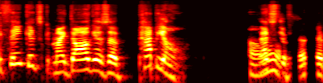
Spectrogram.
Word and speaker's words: papillon: My dog is a papillon.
